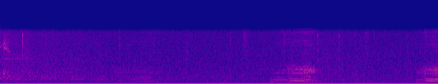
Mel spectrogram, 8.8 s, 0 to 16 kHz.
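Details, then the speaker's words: Adult wife who never snored until starting in the last week: loud, deep, rattling, bear-like snores every few seconds during sleep over steady room noise, heard around 12:10 am and keeping her husband awake. "well there you have it loud as bear keeping me up"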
